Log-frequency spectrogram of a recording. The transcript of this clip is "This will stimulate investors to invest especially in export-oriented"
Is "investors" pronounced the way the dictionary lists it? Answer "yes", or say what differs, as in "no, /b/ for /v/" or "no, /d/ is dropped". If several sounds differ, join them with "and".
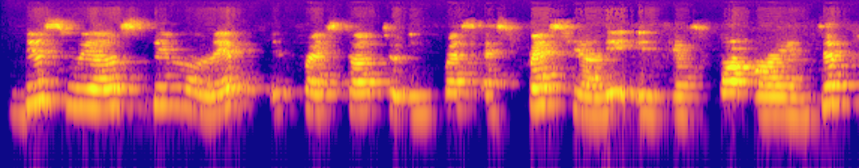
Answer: no, /f/ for /v/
